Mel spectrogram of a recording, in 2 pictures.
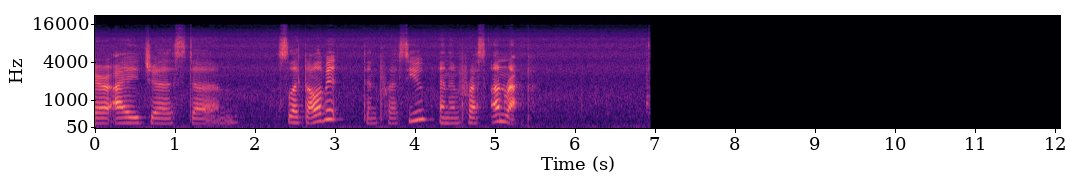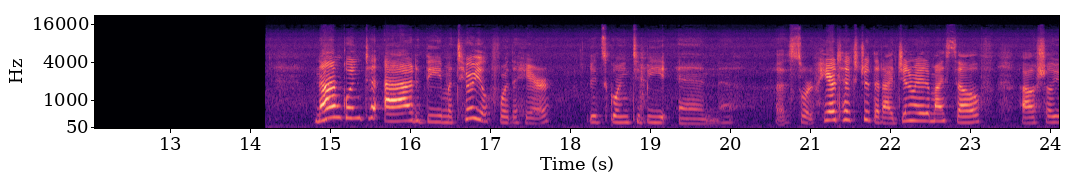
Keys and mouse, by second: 0.9 Tab, 1.5 a, 1.9 a, 3.7 u, 13.3-16.6 drag, 17.2-19.7 drag, 20.3-22.2 drag.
